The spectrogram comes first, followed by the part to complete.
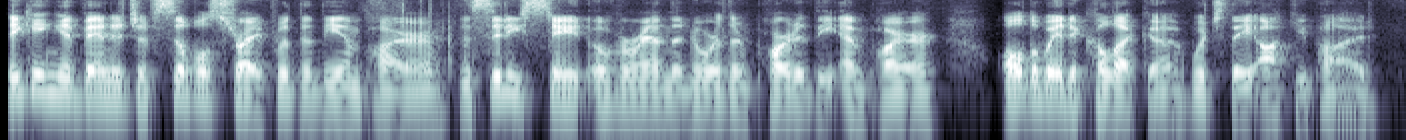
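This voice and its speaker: A man's voice: mid-range voice, expressive, quick pace, bright, forceful tone. A man streaming a video game, reading its text aloud and chatting with casual asides to his viewers. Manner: chatty, often commenting as an aside.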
